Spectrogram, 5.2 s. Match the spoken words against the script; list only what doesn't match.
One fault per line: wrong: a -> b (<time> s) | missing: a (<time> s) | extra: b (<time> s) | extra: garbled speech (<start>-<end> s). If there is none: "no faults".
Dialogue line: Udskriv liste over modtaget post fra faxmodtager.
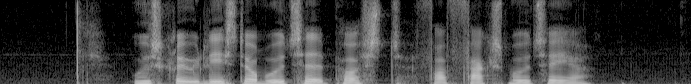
missing: over (1.9 s)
